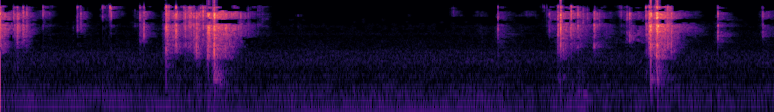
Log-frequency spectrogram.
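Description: A small utility knife scores and cuts small cubes off a solid, rectangular, teal-and-white striped bar of soap held in the hands, and the cubes crumble off. Bright, dry crunching and scraping bursts come in two main clusters with a quiet pause between them. Each crisp cut dies away almost at once.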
